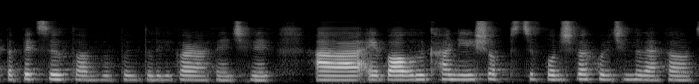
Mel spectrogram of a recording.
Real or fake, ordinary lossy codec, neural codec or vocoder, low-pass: fake; none; codec, 16 kHz, 0.2 kbps, FocalCodec; none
